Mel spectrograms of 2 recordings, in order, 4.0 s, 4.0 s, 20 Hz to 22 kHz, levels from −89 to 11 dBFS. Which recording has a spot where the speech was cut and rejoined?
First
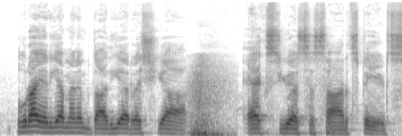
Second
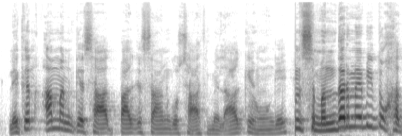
second; 1 cut; at 3.0 s

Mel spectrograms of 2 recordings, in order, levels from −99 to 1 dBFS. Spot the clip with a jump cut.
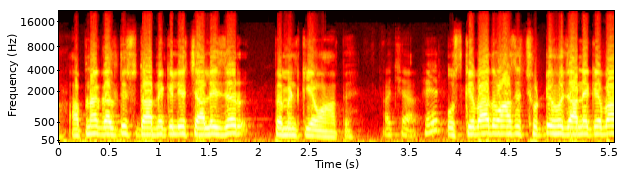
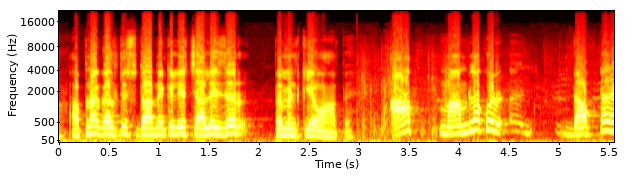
second; 1 cut; at 3.1 s

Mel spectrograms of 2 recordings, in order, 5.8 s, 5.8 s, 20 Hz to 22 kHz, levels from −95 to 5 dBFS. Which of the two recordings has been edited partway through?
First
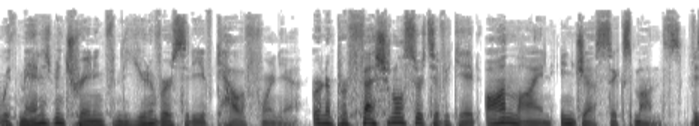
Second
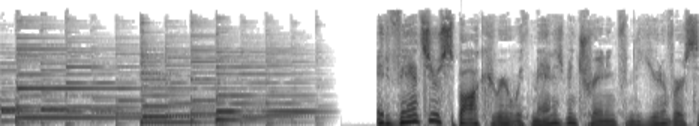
second; 1 cut; at 2.6 s

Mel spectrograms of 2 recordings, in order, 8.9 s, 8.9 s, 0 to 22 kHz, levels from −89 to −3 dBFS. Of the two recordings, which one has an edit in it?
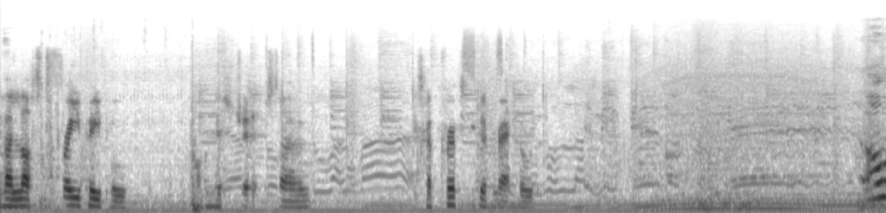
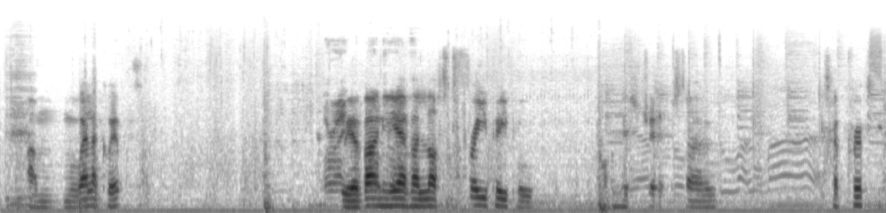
first; 1 cut; at 5.8 s

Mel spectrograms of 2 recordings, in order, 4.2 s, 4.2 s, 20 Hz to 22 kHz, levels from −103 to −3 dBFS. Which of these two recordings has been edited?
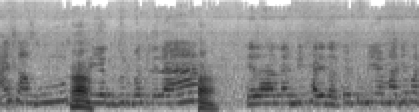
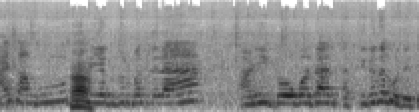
first; 1 cut; at 2.0 s

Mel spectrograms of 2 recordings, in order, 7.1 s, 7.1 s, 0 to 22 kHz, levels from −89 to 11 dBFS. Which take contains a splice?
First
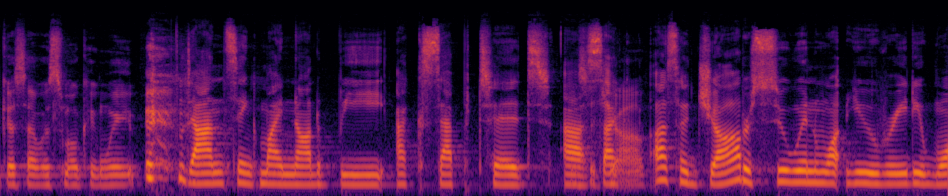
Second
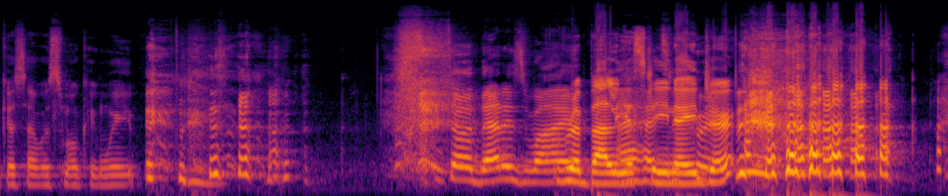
first; 2 cuts; at 1.3 s, 5.6 s

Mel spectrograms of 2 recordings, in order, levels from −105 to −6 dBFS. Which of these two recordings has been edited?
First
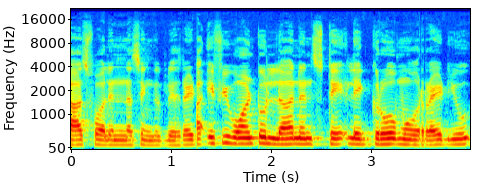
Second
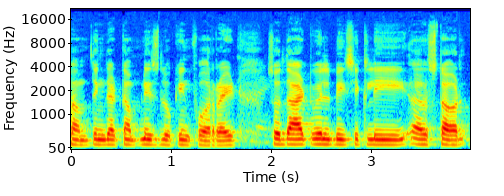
first; 1 cut; at 1.3 s

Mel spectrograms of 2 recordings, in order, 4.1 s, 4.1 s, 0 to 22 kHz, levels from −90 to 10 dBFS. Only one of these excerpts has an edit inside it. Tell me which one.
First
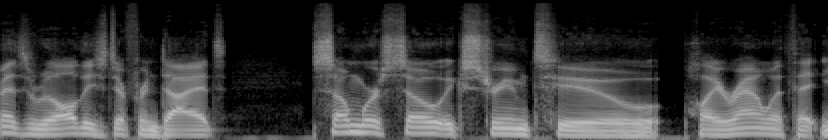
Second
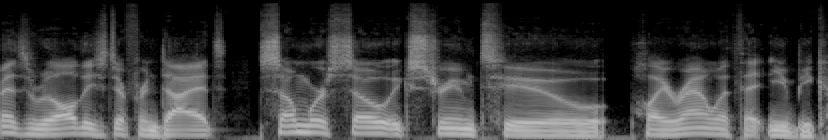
second; 1 cut; at 1.2 s

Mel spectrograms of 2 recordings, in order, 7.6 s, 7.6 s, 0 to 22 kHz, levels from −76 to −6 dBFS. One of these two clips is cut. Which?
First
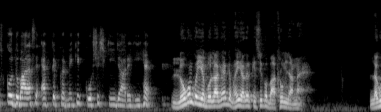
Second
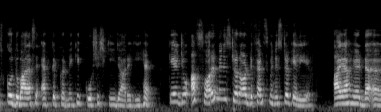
first; 1 cut; at 3.3 s

